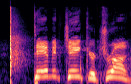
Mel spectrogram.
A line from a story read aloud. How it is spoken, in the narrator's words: said the bartender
